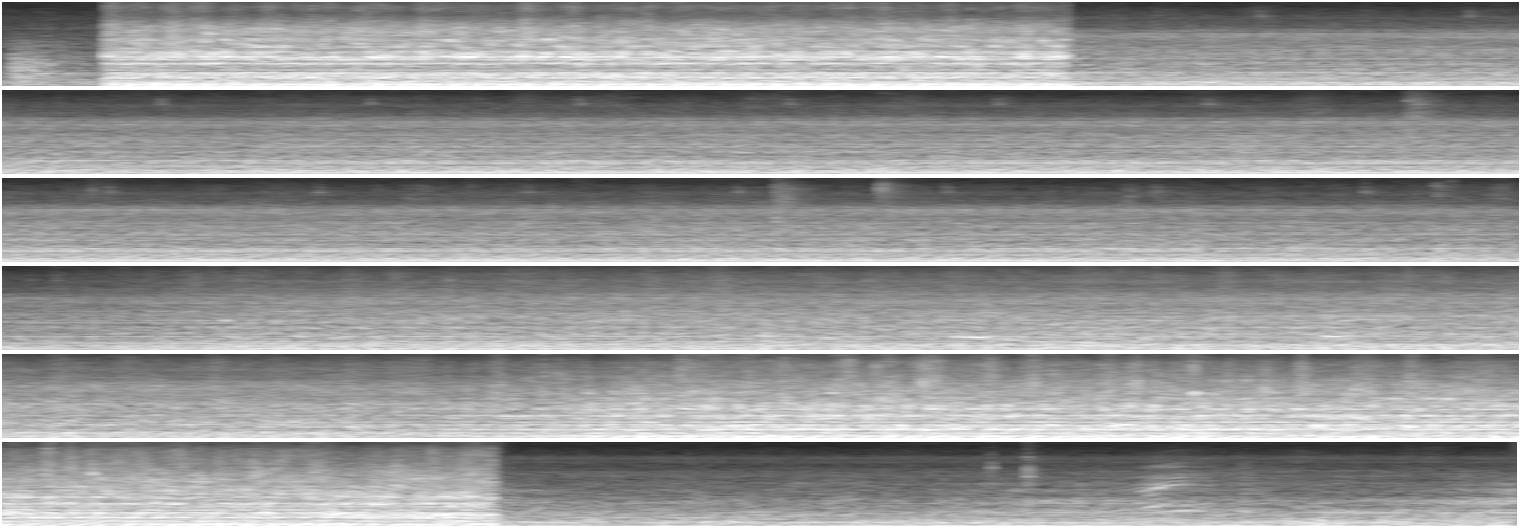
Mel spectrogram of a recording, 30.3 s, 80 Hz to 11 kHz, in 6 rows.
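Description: Boat engine running steadily with a low hum. It is louder for about the first three seconds and again from about 22 to 27 seconds, each louder stretch starting and stopping abruptly.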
